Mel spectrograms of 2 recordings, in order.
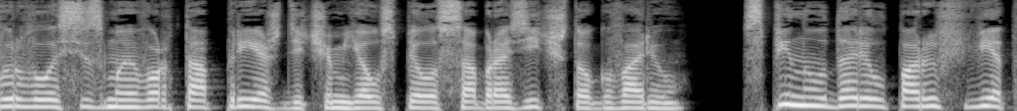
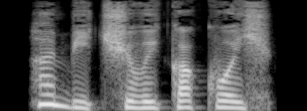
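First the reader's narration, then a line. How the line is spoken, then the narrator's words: Terrified mutter under breath. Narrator (Russian): Дрожа от ужаса, пробормотала себе под нос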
